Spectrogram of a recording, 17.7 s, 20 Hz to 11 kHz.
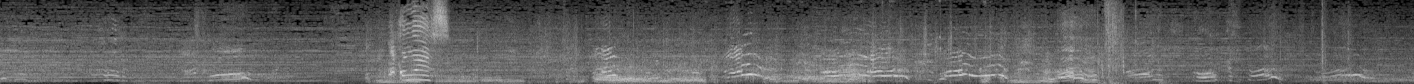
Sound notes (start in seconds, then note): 7.4 screaming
